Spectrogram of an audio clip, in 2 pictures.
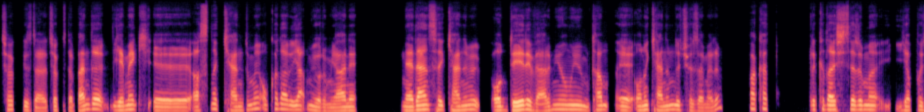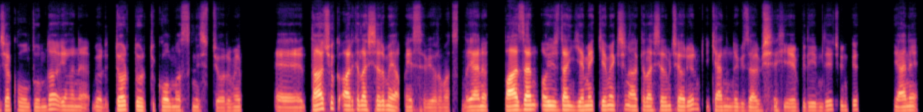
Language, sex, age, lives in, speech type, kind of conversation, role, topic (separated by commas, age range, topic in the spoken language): Turkish, male, 30-34, Italy, conversation, unstructured, none, Hayatta yeni şeyler denemek seni heyecanlandırır mı?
